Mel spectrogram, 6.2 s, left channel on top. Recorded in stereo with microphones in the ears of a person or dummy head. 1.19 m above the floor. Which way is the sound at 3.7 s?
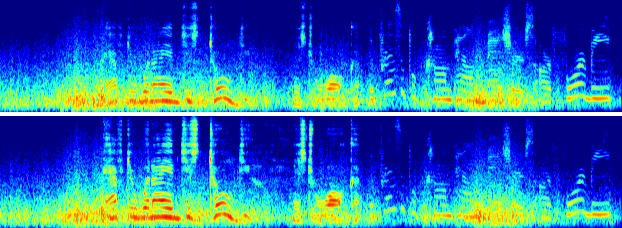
20° left (ahead or behind).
